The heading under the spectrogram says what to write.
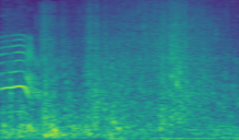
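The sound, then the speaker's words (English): A short yelp cuts off as a person is tipped from a boat into a lake, followed by a steady rush of churning, sloshing water for the rest of the moment. “jumps overboard and swims underneath the boat and tips me into the lake.”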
